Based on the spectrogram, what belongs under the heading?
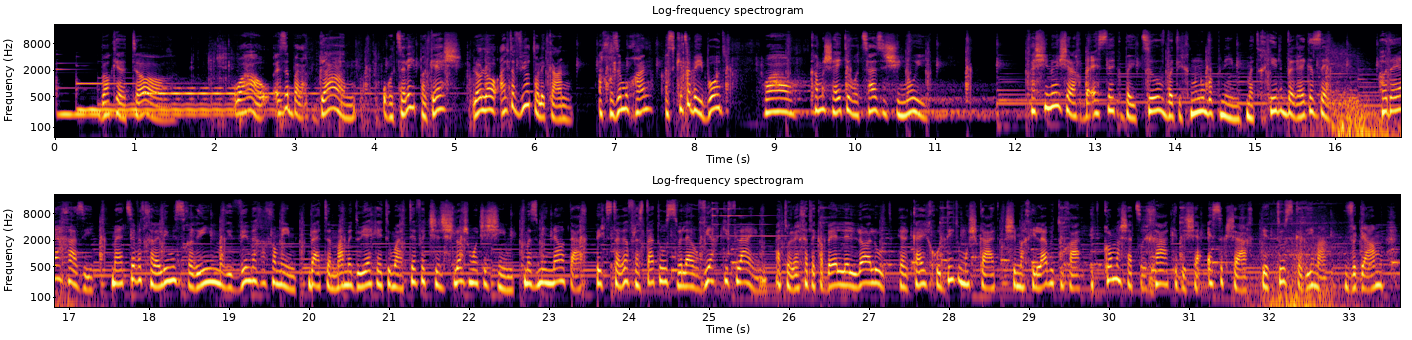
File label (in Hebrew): קריינות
